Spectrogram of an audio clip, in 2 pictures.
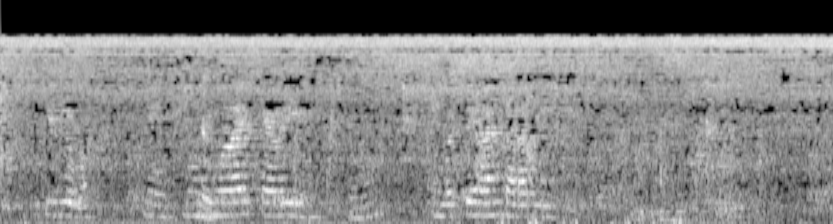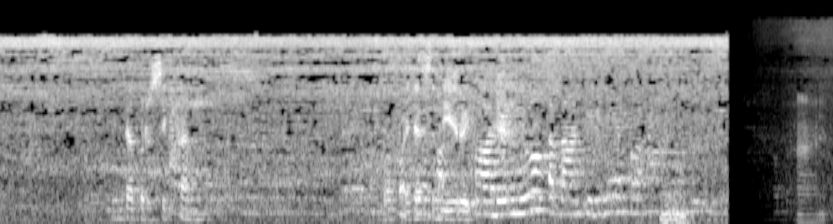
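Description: A young woman talks calmly close by, muffled by a face mask.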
